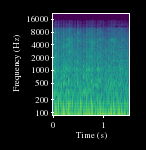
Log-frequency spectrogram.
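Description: A 1952 Allis Chalmers WD tractor engine runs close by with a steady, loud, low chugging throb and a rapid rhythmic pulse throughout.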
